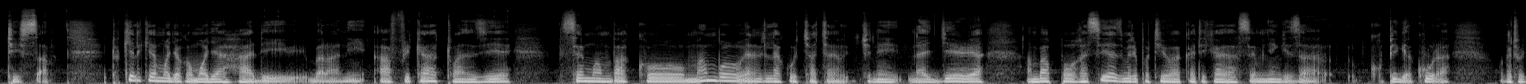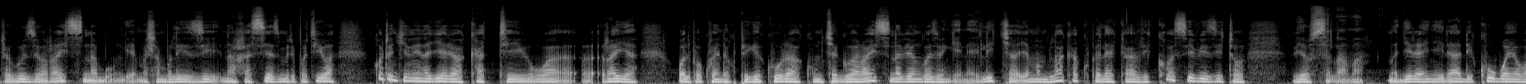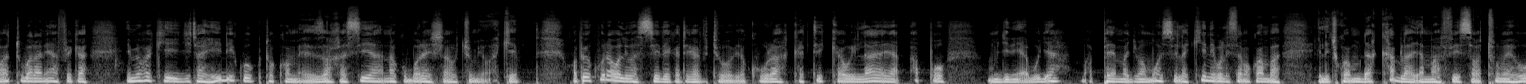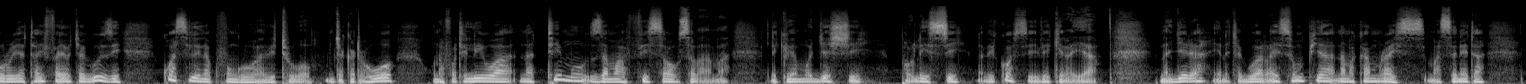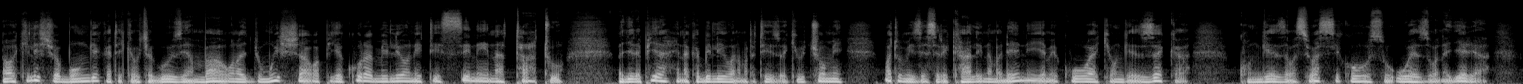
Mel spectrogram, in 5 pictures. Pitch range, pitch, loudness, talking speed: 115-140 Hz, 125 Hz, -19 LUFS, 130 wpm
